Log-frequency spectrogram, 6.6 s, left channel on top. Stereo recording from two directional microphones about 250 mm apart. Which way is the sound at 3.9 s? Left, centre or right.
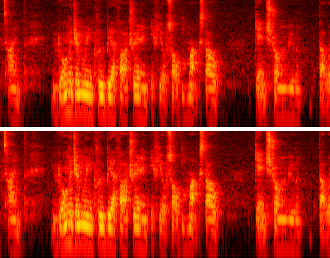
Centre.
